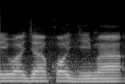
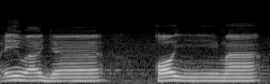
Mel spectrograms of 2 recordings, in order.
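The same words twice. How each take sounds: First: The two words run together without a pause. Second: A brief pause separates the two words. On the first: The speaker calls it wrong. "Jangan langsung" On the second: The speaker calls it right. "di situ ada sakta"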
